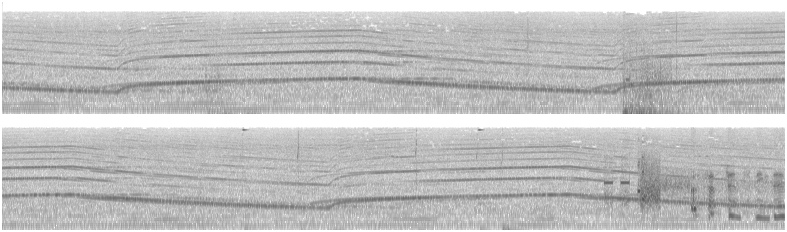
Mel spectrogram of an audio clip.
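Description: A police siren wails, rising and falling in long, slow sweeps.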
